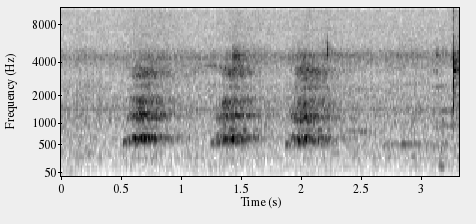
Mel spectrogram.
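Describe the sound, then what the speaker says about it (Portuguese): A dog barks three times in the background, faint and distant, at a steady pace with short pauses between barks inside a quiet house. "Cachorro que late,"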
